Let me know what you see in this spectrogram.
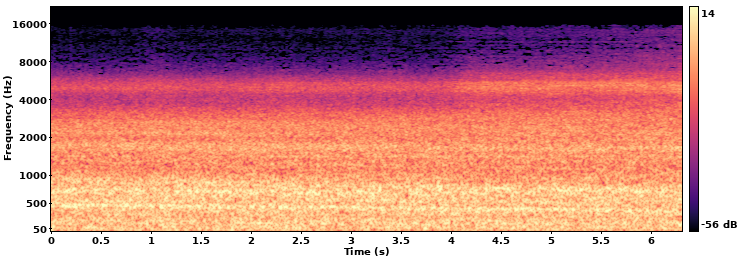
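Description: W7 series Shinkansen electric train arriving at the platform, its cars rolling past with a steady running noise of wheels and motors. A high-pitched tone joins about four seconds in.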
